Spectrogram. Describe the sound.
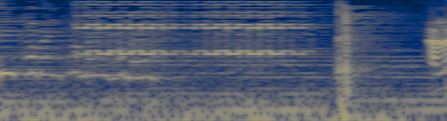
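An old-style telephone bell rings in a steady trilling pattern of bright, warbling tones, then a sharp clatter sounds, followed by a brief voice.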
